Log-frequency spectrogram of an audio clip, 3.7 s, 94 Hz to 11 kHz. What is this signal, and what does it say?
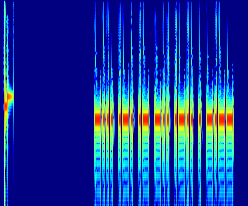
Morse code, heard as a keyed tone, about 40 wpm, 700 Hz. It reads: BRADLEY
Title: USA Common Names - 40wpm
